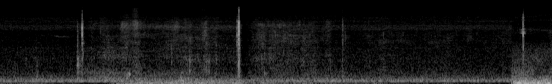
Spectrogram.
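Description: Fishing-tackle handling noise close to the microphone: two sharp clicks, the second louder, as a soft plastic worm is rigged on a hook and a baitcasting reel is handled. A low rumble starts suddenly near the end.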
